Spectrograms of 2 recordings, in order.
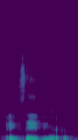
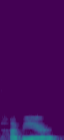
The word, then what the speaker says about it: Xavier: Well, it's spelled with an X, so Xavier. But his mother calls him Mijo later in the book, so I think it's Javier. I could be extremely wrong, but I'm going to say Javier.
